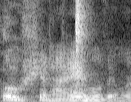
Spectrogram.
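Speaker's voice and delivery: ordinary talk, nothing marked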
